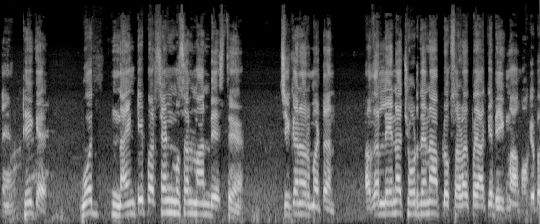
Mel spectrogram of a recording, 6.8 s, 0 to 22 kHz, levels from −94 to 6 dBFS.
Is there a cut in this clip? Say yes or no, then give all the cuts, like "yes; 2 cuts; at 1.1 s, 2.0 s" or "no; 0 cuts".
no; 0 cuts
